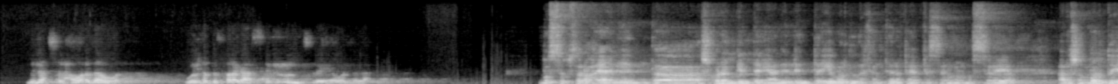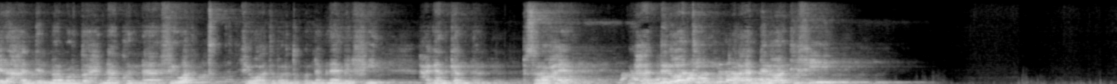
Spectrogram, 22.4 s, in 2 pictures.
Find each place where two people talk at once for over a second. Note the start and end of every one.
17.4-18.9

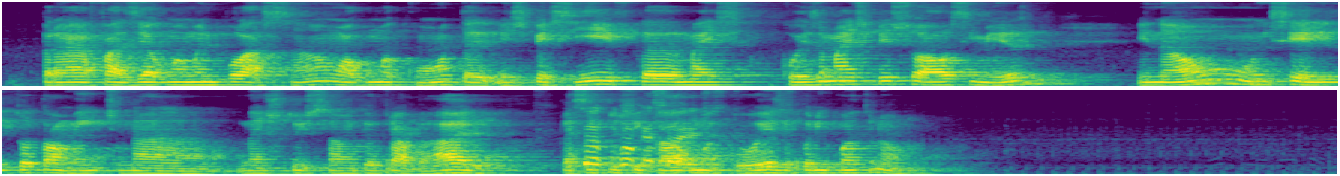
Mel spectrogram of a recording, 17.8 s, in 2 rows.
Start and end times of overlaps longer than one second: 12.6-14.3

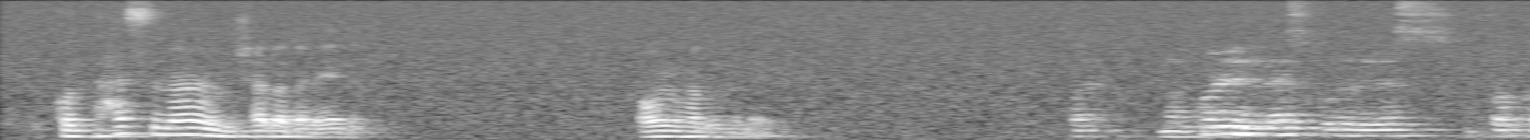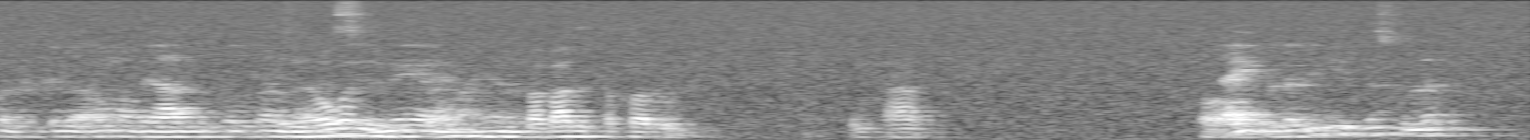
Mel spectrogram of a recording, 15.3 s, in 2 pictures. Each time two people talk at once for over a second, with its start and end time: 9.1-10.3

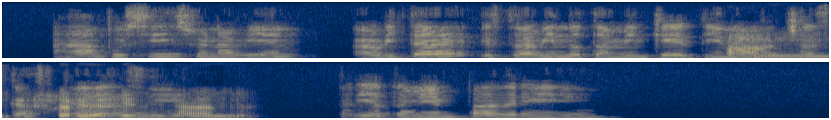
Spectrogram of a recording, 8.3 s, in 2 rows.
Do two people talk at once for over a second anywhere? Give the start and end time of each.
3.6-5.1

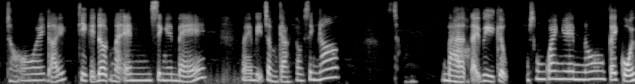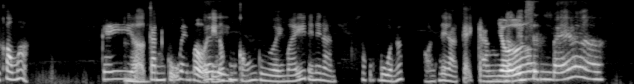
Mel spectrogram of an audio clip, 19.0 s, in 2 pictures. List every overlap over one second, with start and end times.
none

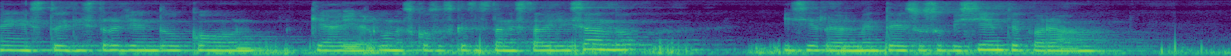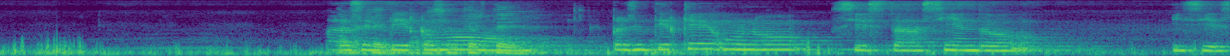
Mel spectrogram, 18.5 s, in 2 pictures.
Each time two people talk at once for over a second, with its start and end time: 11.8-13.2

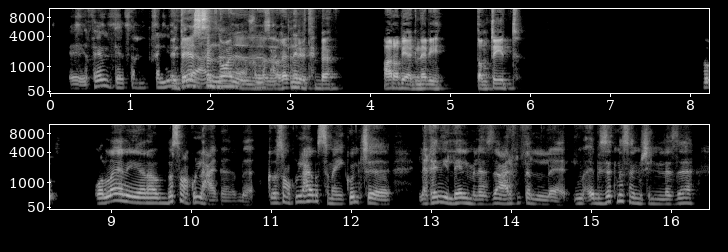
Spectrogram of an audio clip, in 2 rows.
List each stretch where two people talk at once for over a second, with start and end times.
1.5-2.9

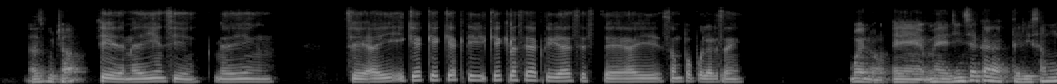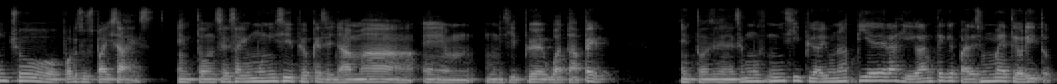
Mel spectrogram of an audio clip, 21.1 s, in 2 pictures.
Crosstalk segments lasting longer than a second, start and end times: none

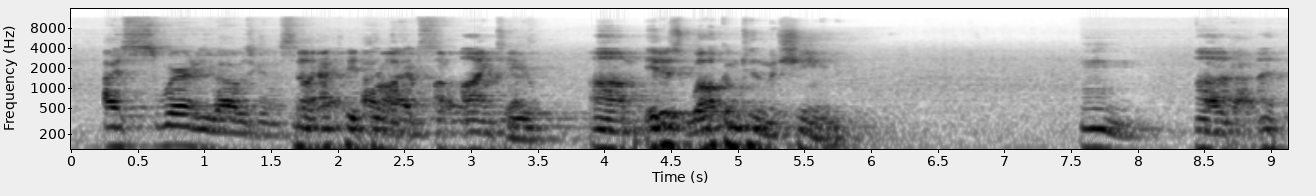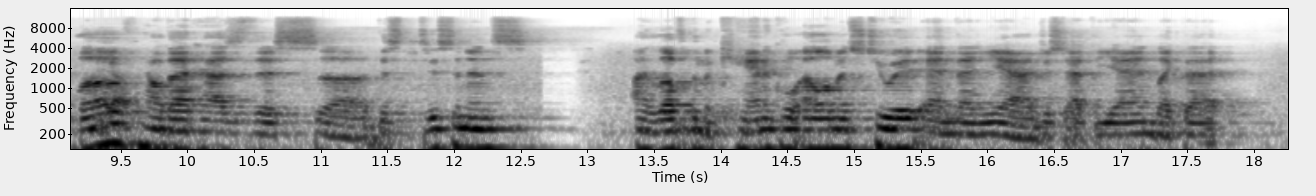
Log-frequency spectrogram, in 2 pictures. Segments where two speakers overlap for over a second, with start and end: 1.7-3.4

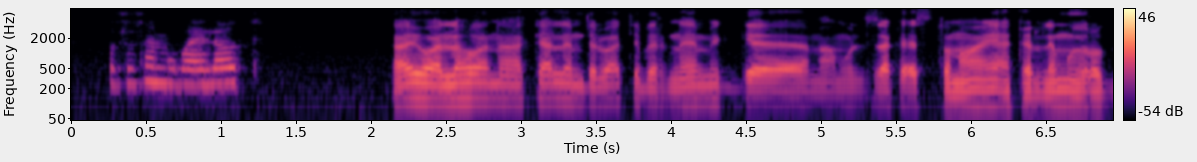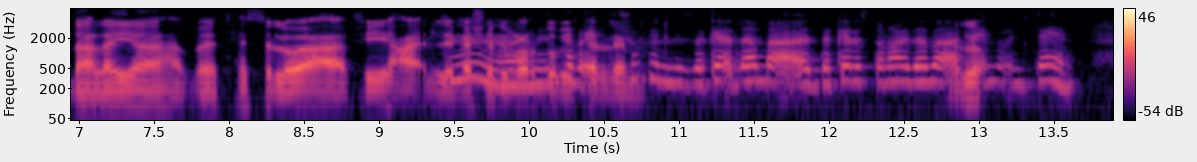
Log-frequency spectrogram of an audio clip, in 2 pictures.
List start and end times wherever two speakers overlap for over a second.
9.4-10.7

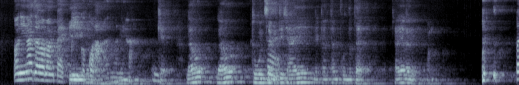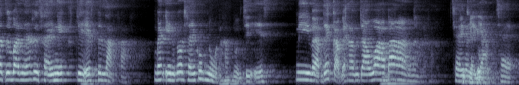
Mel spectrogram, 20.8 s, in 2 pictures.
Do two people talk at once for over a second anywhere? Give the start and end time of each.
1.4-2.7

